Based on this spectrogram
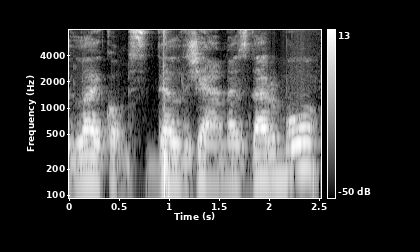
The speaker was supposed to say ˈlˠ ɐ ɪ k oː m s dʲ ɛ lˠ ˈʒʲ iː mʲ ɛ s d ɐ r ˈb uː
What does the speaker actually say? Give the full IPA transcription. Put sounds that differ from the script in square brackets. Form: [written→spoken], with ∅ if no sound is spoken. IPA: ˈlˠ ɐ ɪ k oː m s dʲ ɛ lˠ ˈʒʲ [iː→æː] mʲ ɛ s d ɐ r ˈb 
